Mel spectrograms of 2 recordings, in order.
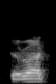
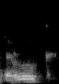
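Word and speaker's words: Dharug: Yeah, again, similarly, Darak or Daruk, heard a different pronunciation there as well. But it is, I say Darak country here.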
